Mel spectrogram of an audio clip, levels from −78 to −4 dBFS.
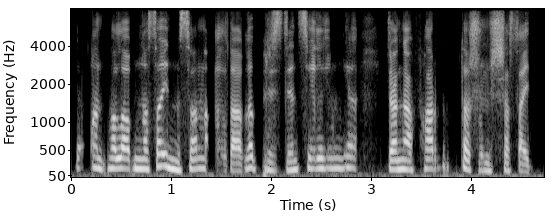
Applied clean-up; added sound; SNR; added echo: neural diffusion model UNIVERSE++.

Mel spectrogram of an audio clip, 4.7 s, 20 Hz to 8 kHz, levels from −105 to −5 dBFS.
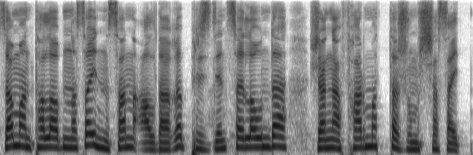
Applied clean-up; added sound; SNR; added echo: none; none; none; none.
